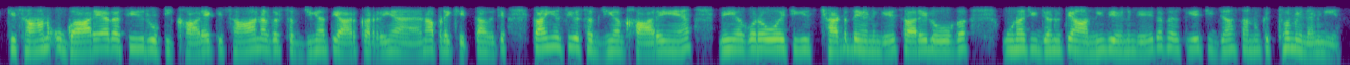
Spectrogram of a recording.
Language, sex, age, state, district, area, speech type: Punjabi, female, 30-45, Punjab, Pathankot, urban, conversation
